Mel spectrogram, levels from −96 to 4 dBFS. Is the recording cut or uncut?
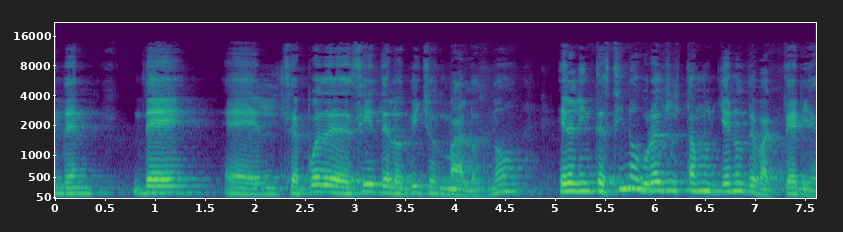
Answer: cut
